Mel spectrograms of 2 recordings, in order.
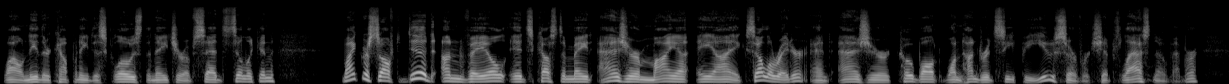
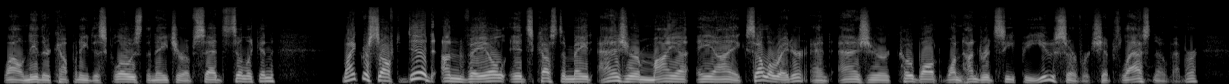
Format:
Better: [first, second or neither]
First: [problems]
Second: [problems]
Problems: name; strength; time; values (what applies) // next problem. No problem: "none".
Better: first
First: none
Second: distortion; slight; 5% of the sound clipped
